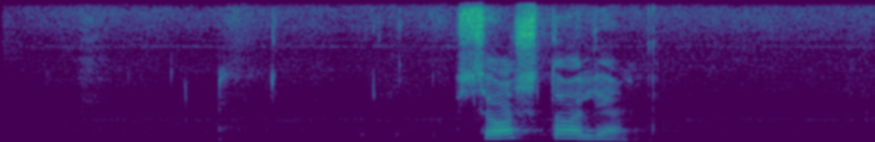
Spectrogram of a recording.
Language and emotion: Russian, neutral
